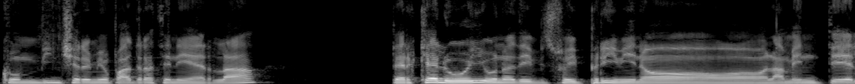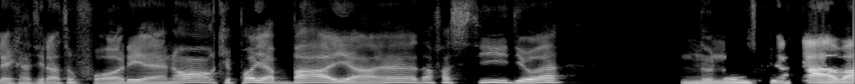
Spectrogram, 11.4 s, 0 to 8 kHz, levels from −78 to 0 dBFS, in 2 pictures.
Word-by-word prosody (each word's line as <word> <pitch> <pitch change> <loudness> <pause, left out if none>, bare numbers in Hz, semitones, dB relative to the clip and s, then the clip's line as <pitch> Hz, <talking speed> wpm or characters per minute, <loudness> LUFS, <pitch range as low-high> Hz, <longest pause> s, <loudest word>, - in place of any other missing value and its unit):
convincere 155 +1 -3
mio 150 - -2
padre 145 0 -3
a - - -7
tenerla, 140 +5 -4 0.8
perché 155 +4 +4
lui 165 0 +5
uno 160 -2 +2
dei 140 -2 -3
suoi 140 +2 -2
primi, 160 -3 -1
no, 130 -3 -2
lamentele 140 +2 -3
che 140 - -11
ha 135 - -5
tirato 135 +3 -5
fuori 135 0 -3
è: 120 -2 -2
"No, 180 +5 -1
che 165 - -7
poi 190 0 +2
abbaia, 165 +1 +1
eh, - - -2
dà 170 -1 -5
fastidio 175 -1 -1
eh". 195 -1 +2 0.8
No 135 +1 -1
non 150 +4 +2
fiatava. 160 +1 +6
150 Hz, 155 wpm, -21 LUFS, 140-165 Hz, 0.8 s, fiatava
